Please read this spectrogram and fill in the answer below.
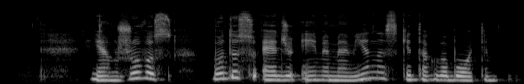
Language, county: Lithuanian, Klaipėda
